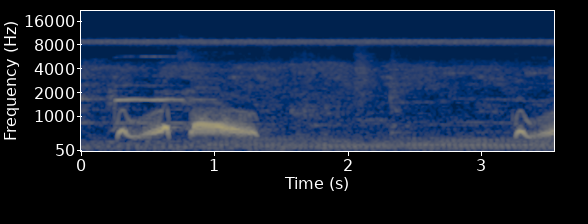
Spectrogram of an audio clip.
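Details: Spotted dove, or tekukur, in playback meant to prompt a caged dove to answer: one full phrase of a rising double note and a long throaty coo, then silence and the start of the next phrase.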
